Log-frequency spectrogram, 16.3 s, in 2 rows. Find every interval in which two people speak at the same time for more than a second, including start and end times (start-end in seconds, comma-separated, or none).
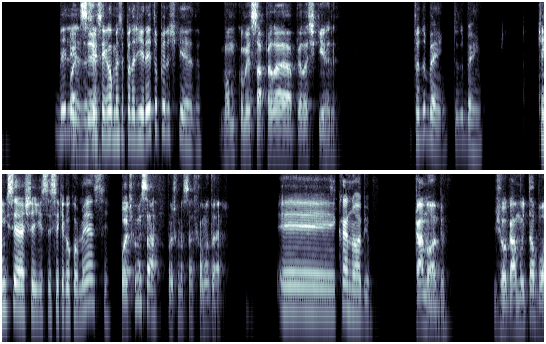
none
